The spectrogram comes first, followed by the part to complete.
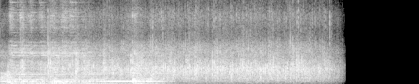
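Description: Live flamenco music closing on a final accent about a second and a half in, followed by audience applause that cuts off suddenly near the end.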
